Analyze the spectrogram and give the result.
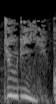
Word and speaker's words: Tottie: Là, vous connaissez bien comment on prononce T-O-T-T-I-E, Tootie.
